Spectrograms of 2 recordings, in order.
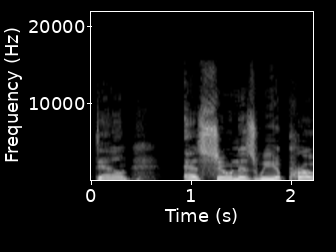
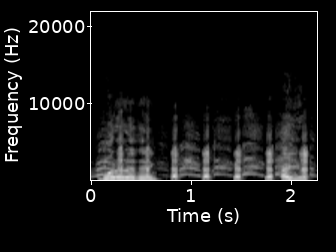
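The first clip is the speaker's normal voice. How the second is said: much higher, laughing mock amazement; faked rave; 10 semitones higher than usual. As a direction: sell the lie with gushing awe. Faking rave reaction to the play.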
